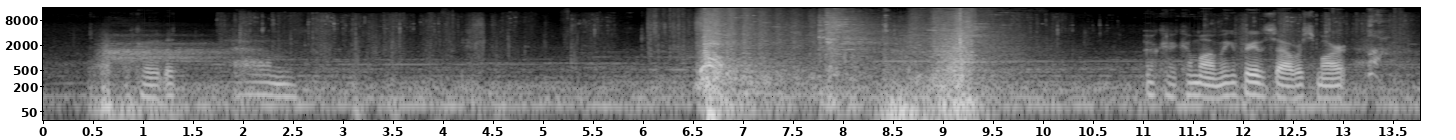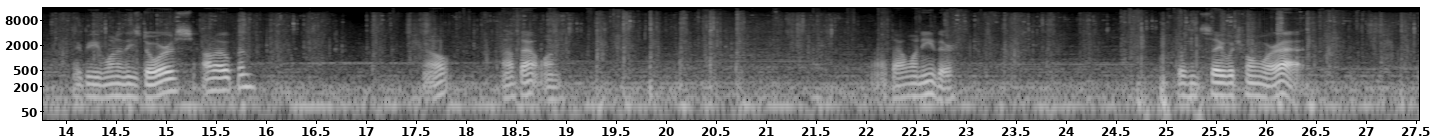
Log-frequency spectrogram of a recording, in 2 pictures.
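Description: Footsteps thud on a stone floor.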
